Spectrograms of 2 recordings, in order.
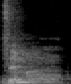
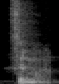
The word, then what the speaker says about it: Zimmer: Don't say Zimmer. Z. So say Z. T-S. Zimmer. Zimmer. The S is rather pronounced Z. 7 instead of 7. It's not C but Z. And then the Z is pronounced TS. Zimmer.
